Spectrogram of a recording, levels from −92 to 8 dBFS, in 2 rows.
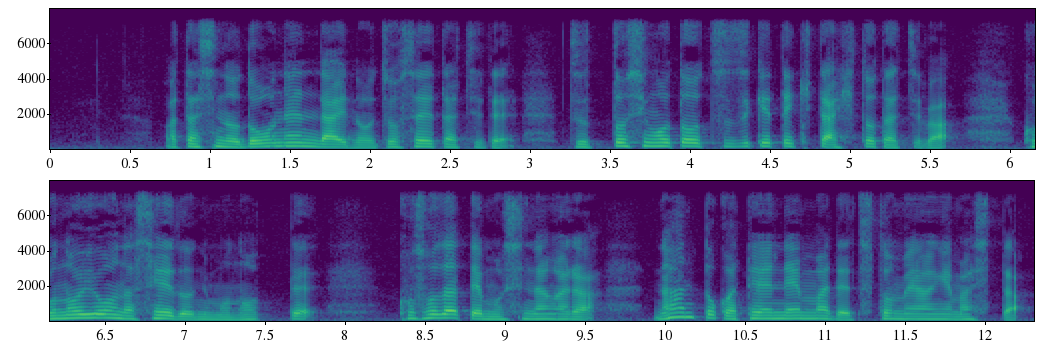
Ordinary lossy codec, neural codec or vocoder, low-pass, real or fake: none; vocoder, 22.05 kHz, 80 mel bands, Vocos; 7.2 kHz; fake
